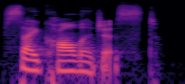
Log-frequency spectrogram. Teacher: so there's no P in the pronunciation, psychologist.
